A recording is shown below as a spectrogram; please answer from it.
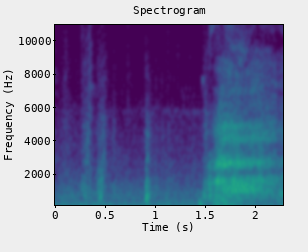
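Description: Footsteps on a dirt path, a few soft steps, followed near the end by a breathy exhale.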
